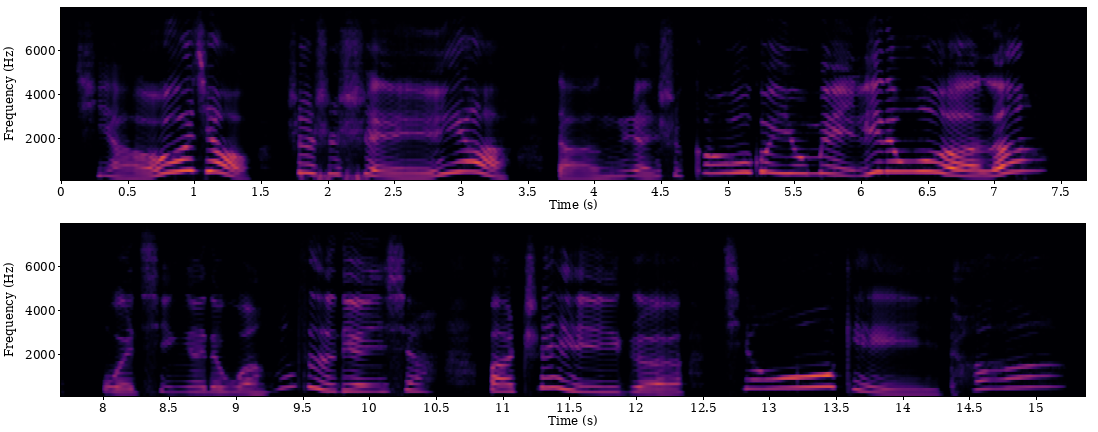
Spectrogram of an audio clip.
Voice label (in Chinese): 角色女巫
